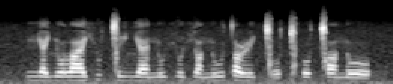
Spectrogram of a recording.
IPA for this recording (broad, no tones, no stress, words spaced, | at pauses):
ɲæʎulˠæ çuǀiʎæ nuçoçɒnu tɒɭiɡ͡ǀo ǀʰoǀɒno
